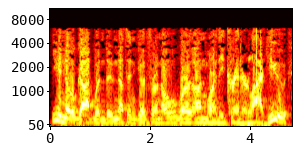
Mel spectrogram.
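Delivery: low, slow, dragged-out devil taunt; devil's voice. Acted. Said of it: "that devil said".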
